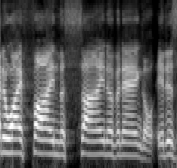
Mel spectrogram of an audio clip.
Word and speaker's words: sine: Sine, the whole spelling is S-I-N-E, but we abbreviate it S-I-N, and no, it is not pronounced sin. It is sine, okay?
